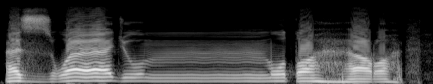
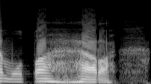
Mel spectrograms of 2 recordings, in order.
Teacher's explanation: setiap tak marbutah di akhir wakaf dirubah menjadi ha yang disukunkan maka mthaharah akan tetapi bila kita lanjut maka ia kita masukkan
